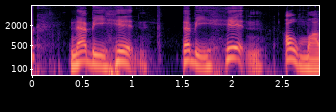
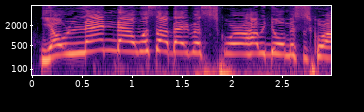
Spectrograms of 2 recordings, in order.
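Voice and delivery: high-pitched, sing-out greeting; excited stream hello, pitched way up; hyped shout-out; 8 semitones higher than usual. Real, not acted. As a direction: holler a big welcome to a viewer. Shout-out to arriving viewer.

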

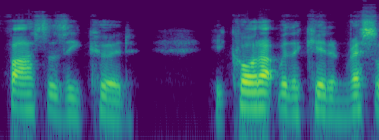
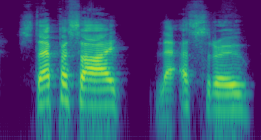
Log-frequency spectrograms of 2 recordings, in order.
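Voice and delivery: loud, raised order, easing slightly; yelling; 6 semitones higher, 8 dB louder than usual. Acted. Policeman to the crowd, yelling an order. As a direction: clear a path with your voice. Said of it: "he yelled at the crowd".

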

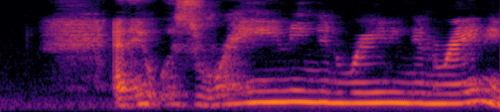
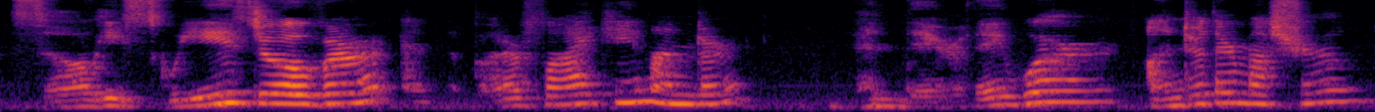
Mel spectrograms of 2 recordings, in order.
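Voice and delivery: usual speaking voice

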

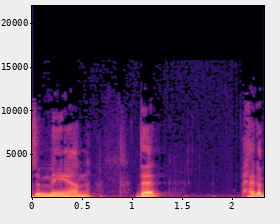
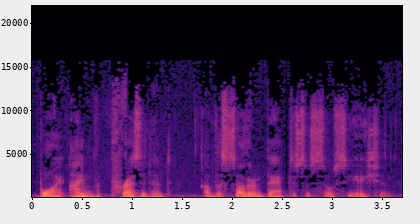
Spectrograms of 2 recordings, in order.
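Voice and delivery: proud inner thought; 6 semitones lower, 9 dB quieter than usual. Retold or imitated. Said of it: "I was thinking".

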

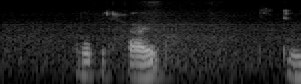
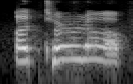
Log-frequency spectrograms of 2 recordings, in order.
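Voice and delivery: duck voice; 10 semitones higher, 9 dB louder than usual. Acted. Duck's guess.

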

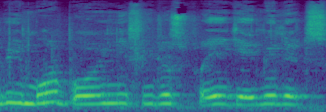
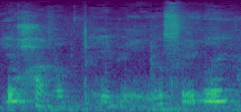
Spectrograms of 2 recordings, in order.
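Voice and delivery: whispering; 2 semitones higher, 7 dB quieter, faster than usual. Real, not acted. Teasing a friend in a whisper.

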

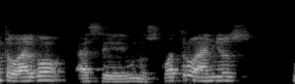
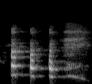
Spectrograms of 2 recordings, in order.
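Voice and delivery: laugh. Real, not acted. Laughing at retold teasing.

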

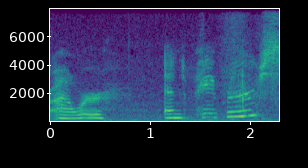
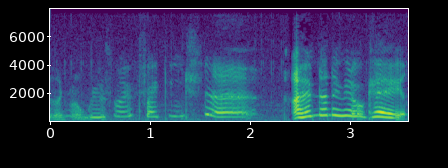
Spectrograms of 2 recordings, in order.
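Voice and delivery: high, loud teary wail; half laughing, half crying over a book; 6 semitones higher, 6 dB louder than usual. Real, not acted. Reader overwhelmed by the story, real crying. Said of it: "why am I crying?".

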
